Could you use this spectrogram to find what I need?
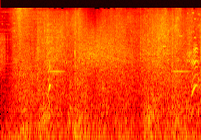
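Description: Explosions burst loudly.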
